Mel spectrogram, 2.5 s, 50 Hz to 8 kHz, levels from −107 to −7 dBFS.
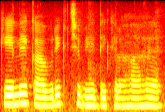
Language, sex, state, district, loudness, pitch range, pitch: Hindi, female, Jharkhand, Ranchi, -16 LUFS, 165-195 Hz, 175 Hz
